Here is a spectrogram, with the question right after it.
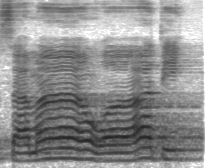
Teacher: میم واو کو کھینچنا ہے، تا کو جلدی بولنا ہے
